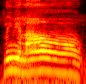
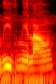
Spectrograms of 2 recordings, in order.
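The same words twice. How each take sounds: First: High, slow, strained yelled plea; imitating a scream. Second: Said in the usual way. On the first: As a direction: imitate a frantic boy yelling to be left alone. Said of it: "I heard Thomas screaming". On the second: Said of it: "When he was yelling".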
